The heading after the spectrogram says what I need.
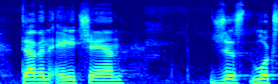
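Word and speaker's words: Achane: courland Sutton for the Denver Broncos Devon uh a aan now is how you pronounce his name Devon aan just looks like a superstar granted he's not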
